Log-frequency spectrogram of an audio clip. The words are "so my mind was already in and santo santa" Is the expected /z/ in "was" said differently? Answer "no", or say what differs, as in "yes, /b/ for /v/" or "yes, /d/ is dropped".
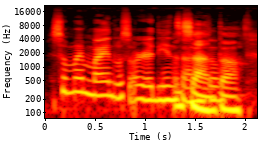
yes, /s/ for /z/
